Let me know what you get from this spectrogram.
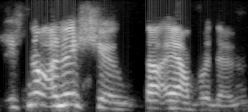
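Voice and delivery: ordinary talk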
